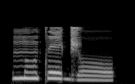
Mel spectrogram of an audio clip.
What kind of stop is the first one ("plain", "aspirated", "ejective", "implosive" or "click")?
plain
